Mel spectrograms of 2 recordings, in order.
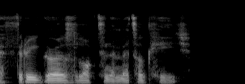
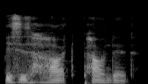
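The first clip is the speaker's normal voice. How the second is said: ordinary delivery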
